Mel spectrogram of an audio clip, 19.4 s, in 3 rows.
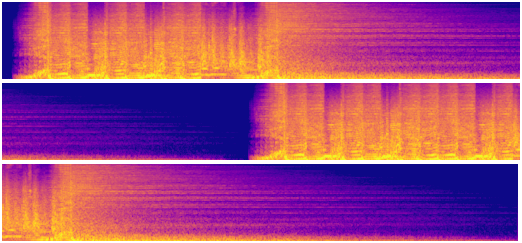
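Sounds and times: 
metal trailer logo music: 0:00.4 - 0:05.1, 0:09.8 - 0:16.0.

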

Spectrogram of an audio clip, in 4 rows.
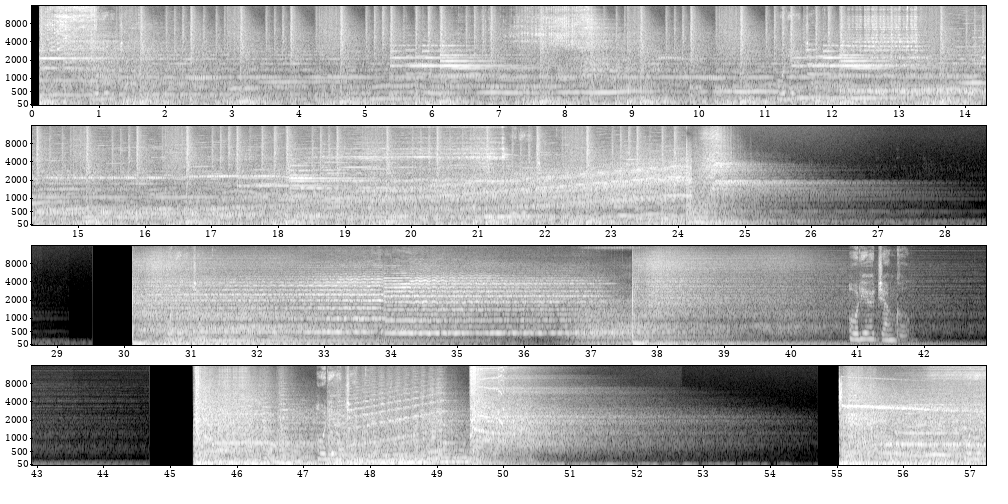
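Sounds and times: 
horror movie logo sound: 0:00.1 - 0:27.2, 0:30.2 - 0:34.4, 0:36.0 - 0:40.9, 0:45.4 - 0:53.4, 0:55.0 - 0:57.2.

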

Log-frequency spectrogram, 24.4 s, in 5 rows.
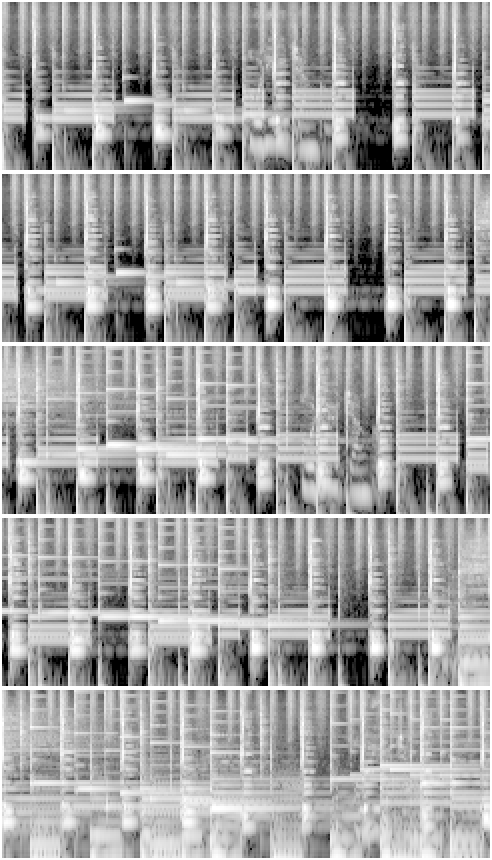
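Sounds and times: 
ukulele: 0:00.0 - 0:24.3
happy kids' bells: 0:09.9 - 0:13.3, 0:14.3 - 0:24.3.

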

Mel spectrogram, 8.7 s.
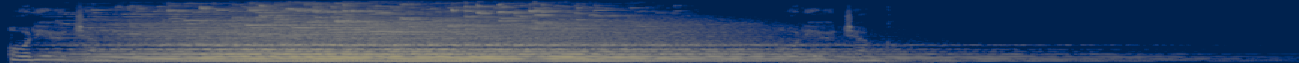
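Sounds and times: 
magic aura effect: 0:00.4 - 0:07.0.

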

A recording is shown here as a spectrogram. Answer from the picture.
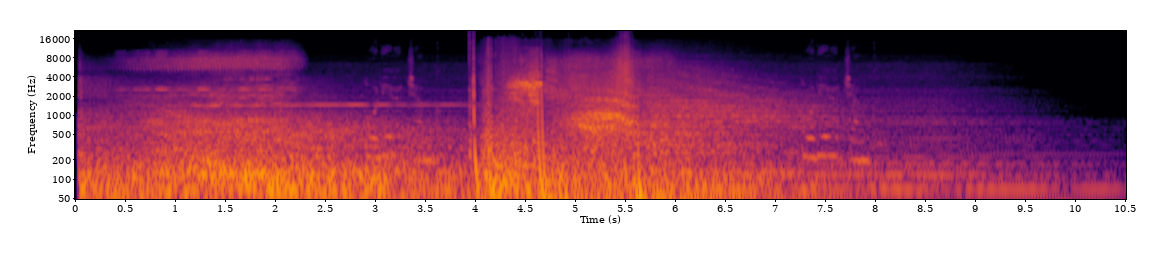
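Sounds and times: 
arcane dark magic spell sound: 0:00.0 - 0:10.0.

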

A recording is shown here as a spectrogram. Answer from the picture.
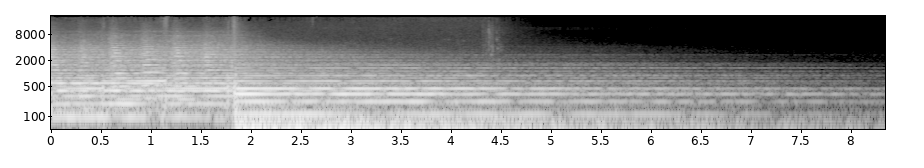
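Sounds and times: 
heroic victory music: 0:00.0 - 0:05.8.

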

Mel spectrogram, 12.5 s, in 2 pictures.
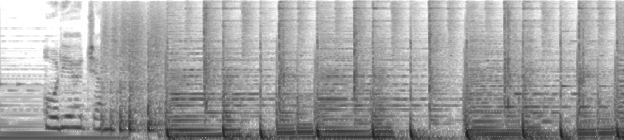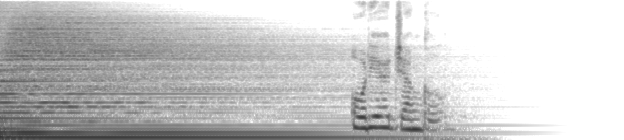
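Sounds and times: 
upbeat retro pop music: 0:01.0 - 0:08.8.

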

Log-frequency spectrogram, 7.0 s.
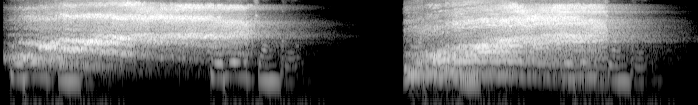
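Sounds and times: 
evil spirits sounds: 0:00.0 - 0:02.8, 0:04.0 - 0:06.6.

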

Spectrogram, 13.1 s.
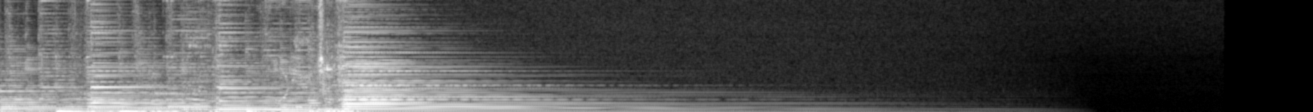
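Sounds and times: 
soothing acoustic guitar: 0:00.0 - 0:10.4.

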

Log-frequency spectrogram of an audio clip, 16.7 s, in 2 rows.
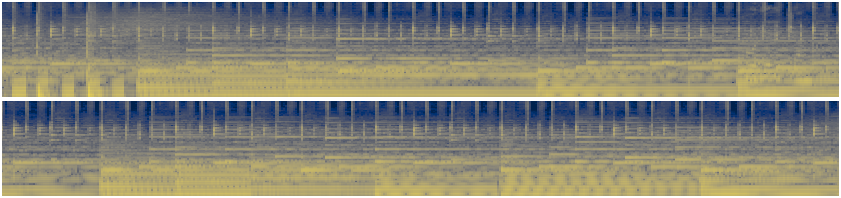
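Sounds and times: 
upbeat corporate background music: 0:00.0 - 0:16.7.

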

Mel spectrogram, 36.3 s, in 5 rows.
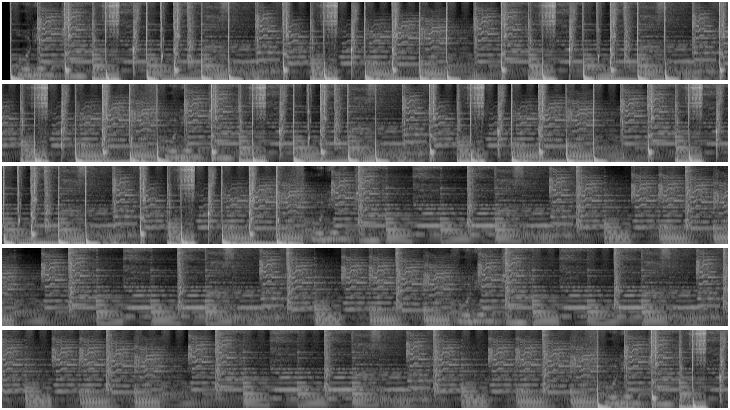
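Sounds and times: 
summer pop music loop: 0:00.1 - 0:21.7, 0:23.4 - 0:36.2.

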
